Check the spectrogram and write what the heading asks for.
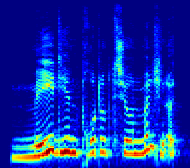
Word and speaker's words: Medienproduktion München: Medienproduktion München. Just say it. You will say it perfect. – No, sure. I won't. I promise you. But I'll try. Medienproduktion. That's the hard part. Medienproduktion München.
